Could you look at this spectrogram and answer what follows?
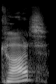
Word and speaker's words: khat: Is it cot? Is that how you pronounce it? Khat. K H A T or K A T. Khat or chat?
